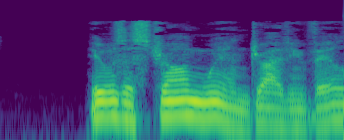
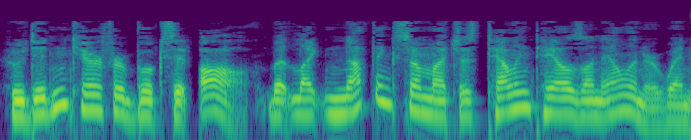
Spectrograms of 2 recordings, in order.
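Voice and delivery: usual speaking voice

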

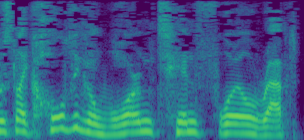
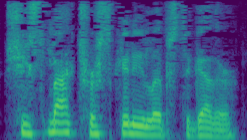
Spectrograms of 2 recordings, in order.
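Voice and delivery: usual speaking voice

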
